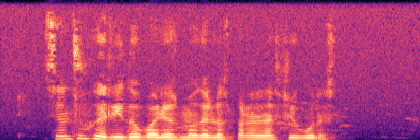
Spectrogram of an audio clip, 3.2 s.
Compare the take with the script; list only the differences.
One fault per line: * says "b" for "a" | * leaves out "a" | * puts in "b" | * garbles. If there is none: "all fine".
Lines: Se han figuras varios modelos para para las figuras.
* says "sugerido" for "figuras"
* leaves out "para"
